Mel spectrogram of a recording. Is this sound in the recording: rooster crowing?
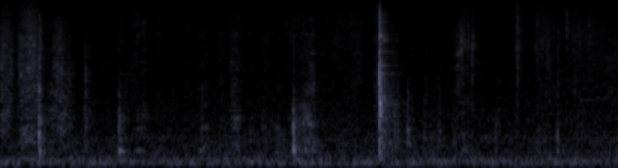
no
